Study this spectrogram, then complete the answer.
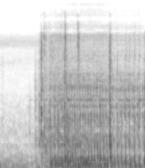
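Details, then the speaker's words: Small warmed-up engine with choke open, its foam air filter replaced by five cigarette filters in a baby bottle: quiet cranking, then it catches and sputters unevenly, a reluctant rough start; owner suspects the intake restriction. "Oh, I didn't want to really start up, huh? Didn't really like that. I already warmed it up, so it should have started. It doesn't like that restriction, I'm guessing."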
